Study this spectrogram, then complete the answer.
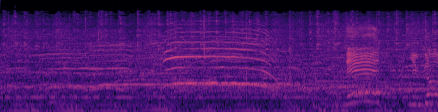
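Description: Spectators cheer runners crossing the finish line at the Gold Coast Marathon: a steady crowd roar with whoops and shouts that swells partway through, while an announcer talks over it on a public address system.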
